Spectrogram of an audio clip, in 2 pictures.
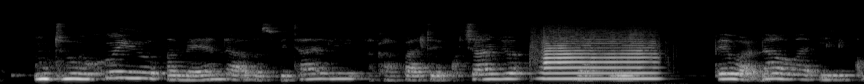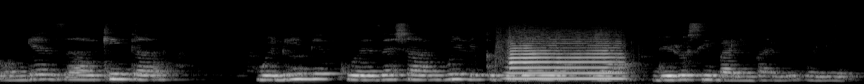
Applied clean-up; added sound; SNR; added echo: none; Trumpet; -4 dB; reverberation time 0.5 s.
